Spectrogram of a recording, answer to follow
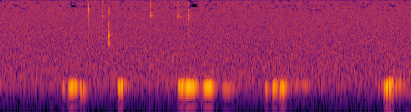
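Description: Steady hiss from a streaming microphone's noise floor, before noise suppression is switched on, with a few faint short low sounds and a single small click about a second in.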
